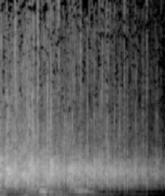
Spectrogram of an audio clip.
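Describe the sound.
An audience at a gala claps in a steady, dense burst dedicated to the fishermen and fisherwomen of Spain, holding loud for about two seconds before starting to fade, with a few voices faintly audible underneath.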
